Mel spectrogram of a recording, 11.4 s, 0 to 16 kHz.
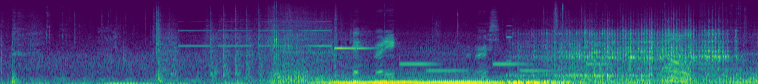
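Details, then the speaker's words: Wrecked 2019 Audi RS5 bought at auction, with a possibly damaged frame rail: selecting reverse brings a loud low grinding drone and the car won't move. Busted axles or something ripped from the differential is suspected but unconfirmed. "i just tried to put in reverse and it's not going reverse just making that noise"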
